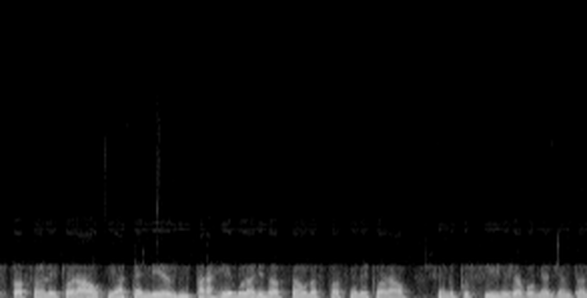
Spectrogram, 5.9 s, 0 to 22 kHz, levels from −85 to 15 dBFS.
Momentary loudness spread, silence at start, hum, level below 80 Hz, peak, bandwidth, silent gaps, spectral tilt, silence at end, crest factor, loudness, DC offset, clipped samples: 7 LU; 0 s; none; -56 dBFS; -4 dBFS; 2.6 kHz; none; -14 dB/octave; 0 s; 14 dB; -18 LUFS; under 0.1%; under 0.1%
